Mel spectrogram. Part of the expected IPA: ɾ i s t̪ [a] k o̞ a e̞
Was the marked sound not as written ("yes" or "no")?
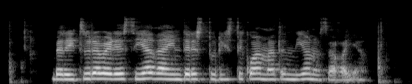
yes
